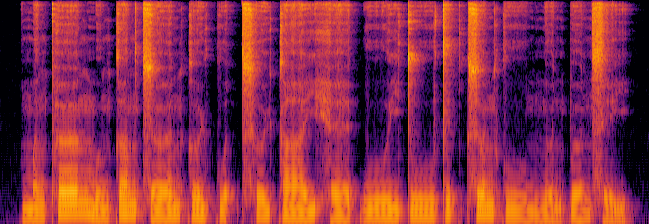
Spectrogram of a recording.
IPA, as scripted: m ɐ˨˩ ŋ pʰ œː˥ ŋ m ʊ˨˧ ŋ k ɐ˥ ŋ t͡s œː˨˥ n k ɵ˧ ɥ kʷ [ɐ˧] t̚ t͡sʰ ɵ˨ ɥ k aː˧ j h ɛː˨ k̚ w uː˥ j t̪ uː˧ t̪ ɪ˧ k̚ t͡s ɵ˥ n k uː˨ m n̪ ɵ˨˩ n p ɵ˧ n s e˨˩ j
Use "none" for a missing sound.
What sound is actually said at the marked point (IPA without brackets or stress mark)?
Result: ɐ˨˥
